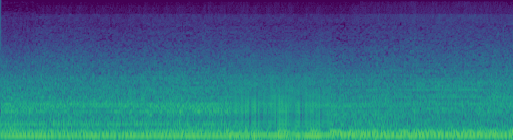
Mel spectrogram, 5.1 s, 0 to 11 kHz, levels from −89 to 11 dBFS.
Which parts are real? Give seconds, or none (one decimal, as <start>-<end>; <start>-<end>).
0.0-2.3; 3.3-5.1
